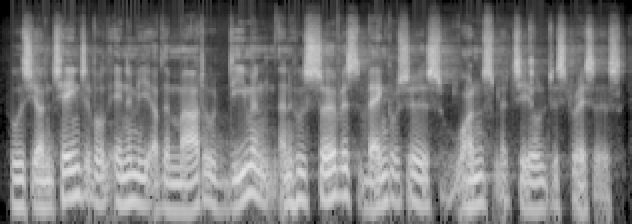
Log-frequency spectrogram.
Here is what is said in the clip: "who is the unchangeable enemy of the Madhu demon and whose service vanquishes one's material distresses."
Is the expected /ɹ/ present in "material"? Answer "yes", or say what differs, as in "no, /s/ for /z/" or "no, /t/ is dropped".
no, /ɹ/ is dropped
